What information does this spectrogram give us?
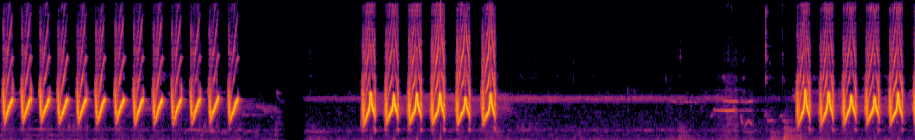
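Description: Cinereous tit giving rapid runs of sharp, high chipping notes, about eight per second, in bursts of one to two seconds separated by pauses.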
